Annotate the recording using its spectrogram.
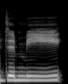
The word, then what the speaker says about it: Demi: played by Demi, accent on the second syllable, Moore.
